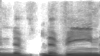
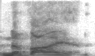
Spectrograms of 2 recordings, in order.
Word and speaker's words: Niviane: I pronounce that fancy Naveen how is it really pronounced well that's the whole thing right we technically the band mispronounces the name okay we call it navion and that's because the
